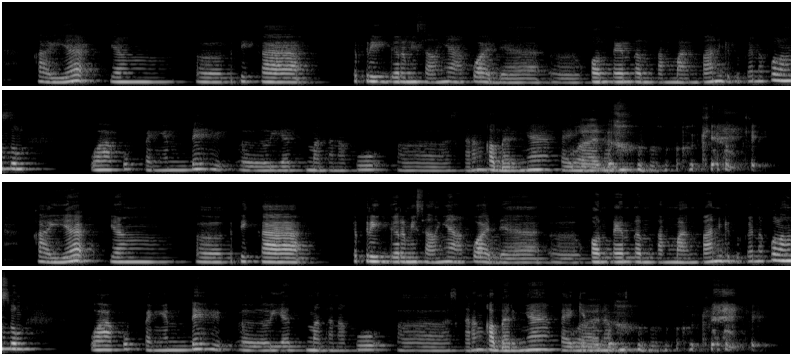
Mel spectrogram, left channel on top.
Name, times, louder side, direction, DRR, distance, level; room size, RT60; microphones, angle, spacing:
voice 1, 0.4-0.8 1.1-3.0 3.6-8.1 8.8-14.0 15.0-15.2, right 2 dB, 65° right, 8 dB, 2.2 m, -29 dB
voice 2, 13.6-15.4, left 2 dB, 55° left, 5 dB, 2.6 m, -36 dB
21.0 x 8.8 x 7.5 m, 0.42 s
head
